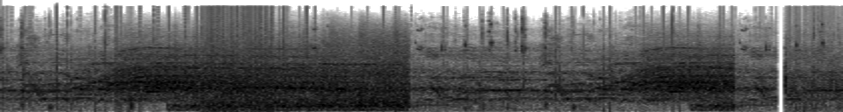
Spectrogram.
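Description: Young men shout and cheer loudly in a large echoing hall.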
